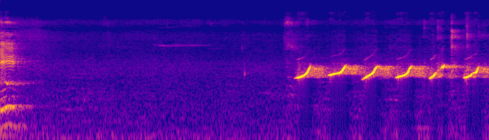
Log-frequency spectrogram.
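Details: Grey parrot whistling: after a quiet start, a series of short rising whistles, about two per second, clear and repeated over low background rumble.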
